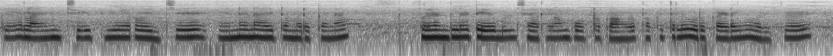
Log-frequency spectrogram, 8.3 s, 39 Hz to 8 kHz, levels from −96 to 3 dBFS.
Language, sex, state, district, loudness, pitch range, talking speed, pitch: Tamil, female, Tamil Nadu, Kanyakumari, -16 LUFS, 215-235 Hz, 110 wpm, 225 Hz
